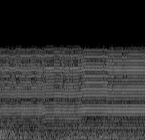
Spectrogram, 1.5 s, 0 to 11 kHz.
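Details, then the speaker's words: RCexl DLE30 ignition on a tester at about 7,000 rpm, powered by an A123 1100 battery drained to 6.5 V through a dual-diode voltage reducer, seeing about 4.74 V: dense, even high buzz with no dropouts; normal spark. "well it's bobbling around 4.74 volts that ignition's humming it's not missing a beat"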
